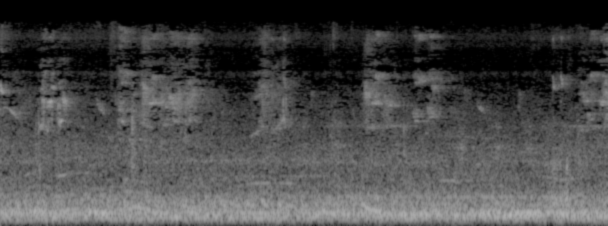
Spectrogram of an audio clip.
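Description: Small birds chirping in short bursts, about one every second or so, over a steady low background rumble.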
